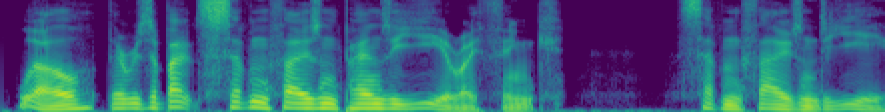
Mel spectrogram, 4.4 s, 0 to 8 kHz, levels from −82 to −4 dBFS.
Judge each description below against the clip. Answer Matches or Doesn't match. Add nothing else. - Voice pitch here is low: Matches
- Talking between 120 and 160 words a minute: Doesn't match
